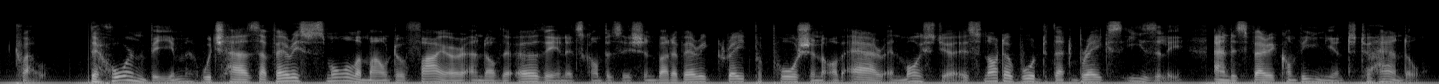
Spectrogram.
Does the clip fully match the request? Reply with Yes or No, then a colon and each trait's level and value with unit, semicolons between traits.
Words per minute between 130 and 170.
Yes: average, 165 wpm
